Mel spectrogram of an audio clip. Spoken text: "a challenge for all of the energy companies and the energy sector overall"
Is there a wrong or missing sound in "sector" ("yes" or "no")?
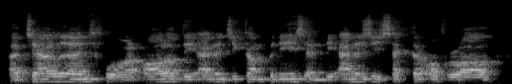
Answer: no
